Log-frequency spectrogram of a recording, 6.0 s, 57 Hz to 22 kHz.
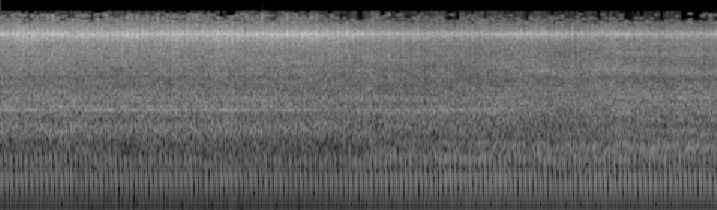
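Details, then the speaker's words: Craftsman LT1000 lawn tractor after new drive belt install (owner unsure it's the right belt), first test drive around the block: steady single-cylinder chug about four beats per second under light load, a little noisy; engine running normally. "Seems to drive fine. little noisy, but and the steering's kind of stiff. But made it back okay. Engine seems to run just fine."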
